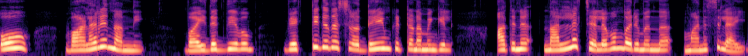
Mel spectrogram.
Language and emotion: Malayalam, surprised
